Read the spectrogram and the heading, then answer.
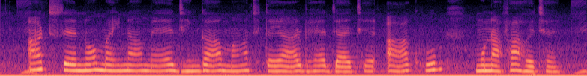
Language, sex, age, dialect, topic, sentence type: Maithili, female, 18-24, Eastern / Thethi, agriculture, statement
